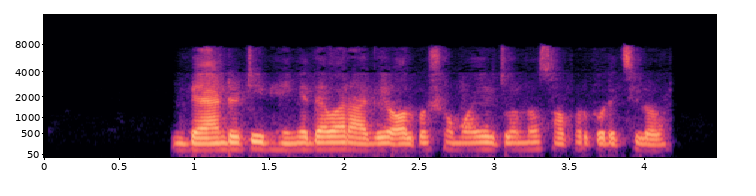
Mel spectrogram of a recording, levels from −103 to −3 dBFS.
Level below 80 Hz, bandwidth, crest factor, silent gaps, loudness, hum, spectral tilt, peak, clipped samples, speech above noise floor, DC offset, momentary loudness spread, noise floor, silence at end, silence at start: -66 dBFS; 8 kHz; 18 dB; none; -21 LUFS; none; -5 dB/octave; -4 dBFS; under 0.1%; over 69 dB; under 0.1%; 10 LU; under -90 dBFS; 0.3 s; 0.85 s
